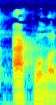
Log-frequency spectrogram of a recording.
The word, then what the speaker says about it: Aquila: He said, when the word has one L, it is pronounced Aquila.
